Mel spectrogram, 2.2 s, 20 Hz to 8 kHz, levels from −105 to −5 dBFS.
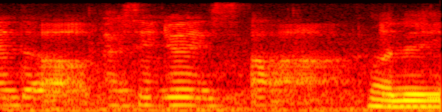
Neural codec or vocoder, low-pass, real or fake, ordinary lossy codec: none; 7.2 kHz; real; AAC, 48 kbps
